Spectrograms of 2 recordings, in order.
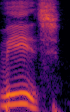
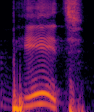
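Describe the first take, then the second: First: The word begins with a 'v' sound. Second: The word begins with a breathy 'bh' sound. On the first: This is the standard form of the word. "जबकि real में होता क्या है, होता है वेज" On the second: This is how locals in the region say it. "तो वेज नहीं भेज बोलते हैं। बोलते क्या है"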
